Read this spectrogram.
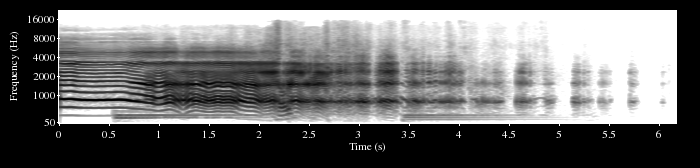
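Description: A middle-aged man sobs in short, broken gasps that fade away.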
